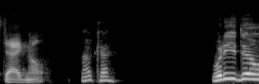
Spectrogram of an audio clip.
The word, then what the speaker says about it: Daigneault: You pronounce the LT? It's not silent? You do. Dignac? No, it's Daigneault.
